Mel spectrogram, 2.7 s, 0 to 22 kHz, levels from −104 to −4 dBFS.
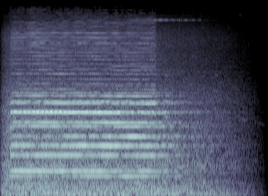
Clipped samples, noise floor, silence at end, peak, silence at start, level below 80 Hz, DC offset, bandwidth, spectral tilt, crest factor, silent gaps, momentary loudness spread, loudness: under 0.1%; -53 dBFS; 0.4 s; -12 dBFS; 0 s; -42 dBFS; under 0.1%; 17 kHz; -3.5 dB/octave; 16 dB; none; 16 LU; -23 LUFS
